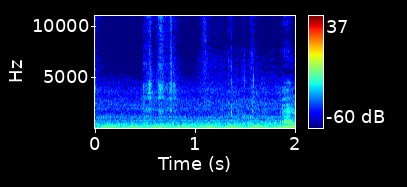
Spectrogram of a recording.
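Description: Paint marker tip scratching and rubbing on corrugated cardboard as it colours in, over a steady low hum.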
